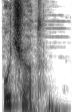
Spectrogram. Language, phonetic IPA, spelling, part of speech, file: Russian, [ʊˈt͡ɕɵt], учёт, noun, Ru-учёт.ogg
- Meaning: 1. calculation, stock-taking 2. registration 3. taking into account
